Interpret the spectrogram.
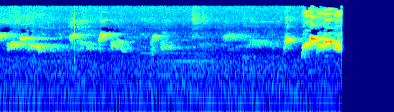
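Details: Wild-caught songbird caged for three months, one white claw, singing its whole repertoire to dominate a strong rival; a string of short rising whistled notes, then a loud rich burst before abrupt silence.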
